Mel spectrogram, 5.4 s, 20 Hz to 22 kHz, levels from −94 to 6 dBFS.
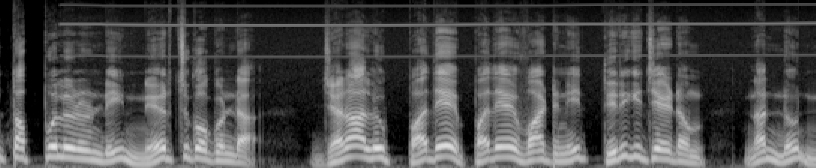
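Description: From 0.40 s onward, a switching supply whistle sits under the speech. Audible burst-mode switching leaks in as a faint tone drifting between 6.37 and 6.63 kHz.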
